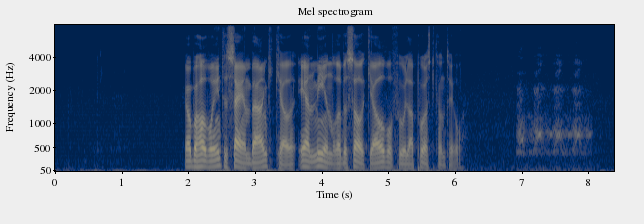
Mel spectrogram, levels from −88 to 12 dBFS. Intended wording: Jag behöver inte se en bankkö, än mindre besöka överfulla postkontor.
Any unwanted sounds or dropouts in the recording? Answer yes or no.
yes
